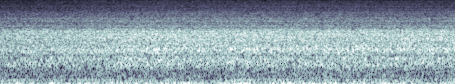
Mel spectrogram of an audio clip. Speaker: all you just hear is noise the hiss I'm not using a heat sink on this one because I'm running at low voltage and there's no real output signal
